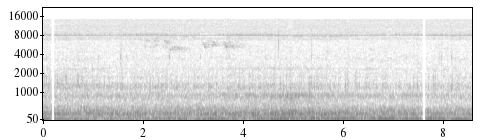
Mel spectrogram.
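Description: Steady low rumble and hum of background noise inside a wooden nest box, with a thin, high electronic whine throughout and a few faint, high chirps about three seconds in, while the nestlings lie quiet.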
